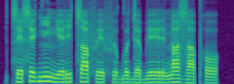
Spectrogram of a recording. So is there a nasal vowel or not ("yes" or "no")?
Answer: yes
